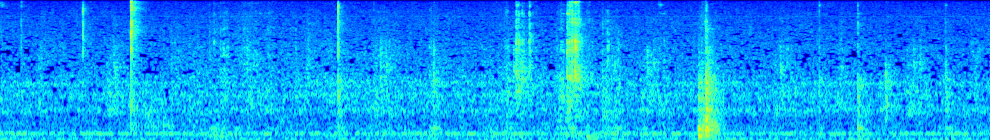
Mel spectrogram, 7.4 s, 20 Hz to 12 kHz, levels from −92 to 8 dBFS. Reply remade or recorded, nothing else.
recorded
